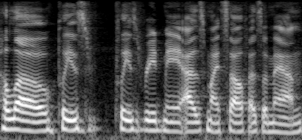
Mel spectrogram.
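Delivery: plain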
